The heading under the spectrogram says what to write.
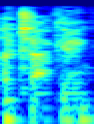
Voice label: attacking, powerful commander robot voice; dry; Leevaudio

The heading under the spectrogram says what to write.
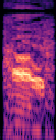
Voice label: "south", synth voice; Synth Voice 2; Kenney's Sound Pack

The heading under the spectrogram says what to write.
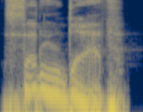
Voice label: sudden death, Voiceover Pack Fighter; Kenney's Sound Pack

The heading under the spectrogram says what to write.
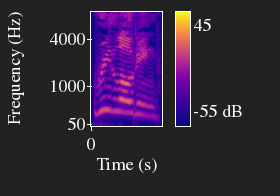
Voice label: "reloading", female; war; Kenney's Sound Pack; Voiceover Pack

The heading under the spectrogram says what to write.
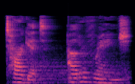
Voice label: Narrator Voice target Out Of Range, Female AI; Narrator Voice Pack 1

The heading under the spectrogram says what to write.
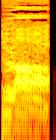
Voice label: "draw", synth voice; Synth Voice 2; Kenney's Sound Pack

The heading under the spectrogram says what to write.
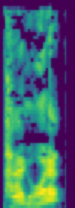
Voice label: "power up", female; Kenney's Sound Pack; Voiceover Pack

